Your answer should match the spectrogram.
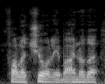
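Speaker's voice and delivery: ordinary delivery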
